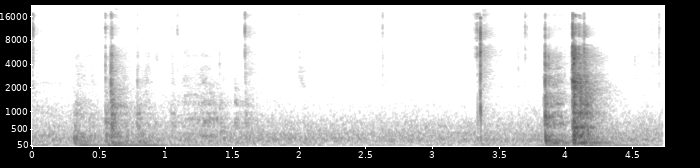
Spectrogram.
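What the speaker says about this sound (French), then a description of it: "Je n'ai plus qu'à couper mon fil." Scissors snipping crochet yarn, a few short, crisp cuts and clicks close by, spaced apart in a quiet room.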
